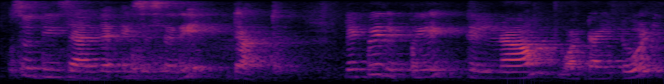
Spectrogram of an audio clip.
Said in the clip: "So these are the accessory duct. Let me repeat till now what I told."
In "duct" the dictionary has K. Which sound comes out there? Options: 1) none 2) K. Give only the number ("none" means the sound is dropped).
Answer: 1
